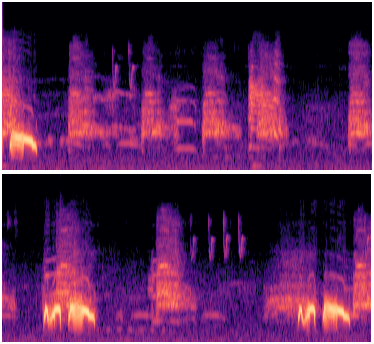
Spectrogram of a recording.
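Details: Spotted dove in the "thúc gù" lure voice. Two low cooing phrases of bounced notes and falling coos, separated by many short scratchy, rustling sounds.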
